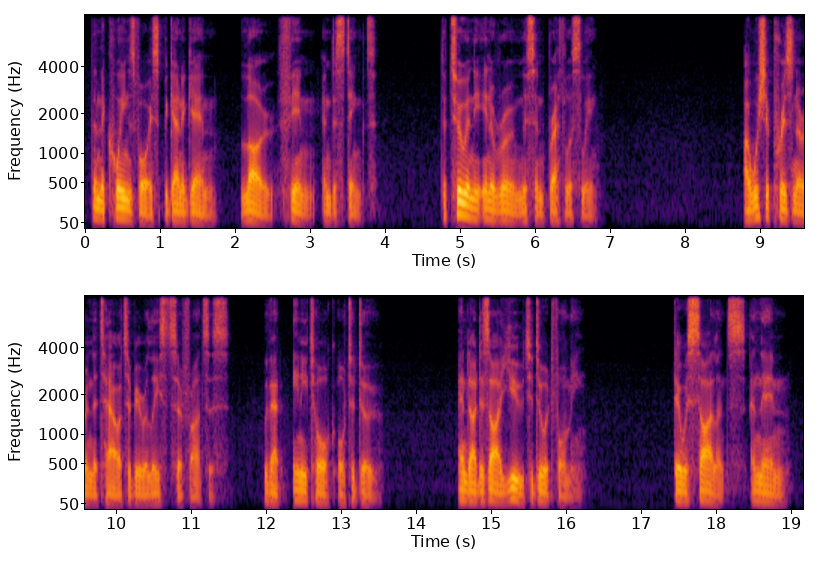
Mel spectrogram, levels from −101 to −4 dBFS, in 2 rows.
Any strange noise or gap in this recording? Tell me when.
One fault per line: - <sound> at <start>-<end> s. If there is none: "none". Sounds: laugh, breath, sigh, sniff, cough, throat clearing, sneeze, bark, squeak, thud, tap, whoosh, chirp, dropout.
none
